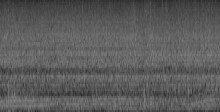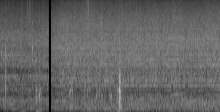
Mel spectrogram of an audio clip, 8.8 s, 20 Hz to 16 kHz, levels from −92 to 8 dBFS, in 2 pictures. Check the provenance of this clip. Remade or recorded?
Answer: recorded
